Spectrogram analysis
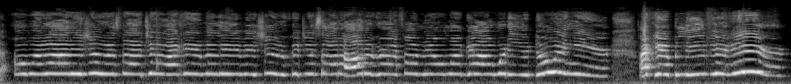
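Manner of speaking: very high, loud falsetto gushing; screaming fangirls. Retold or imitated. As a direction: imitate a pack of fans shrieking at a star. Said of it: "They was screaming".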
